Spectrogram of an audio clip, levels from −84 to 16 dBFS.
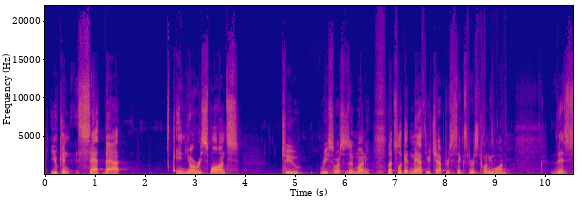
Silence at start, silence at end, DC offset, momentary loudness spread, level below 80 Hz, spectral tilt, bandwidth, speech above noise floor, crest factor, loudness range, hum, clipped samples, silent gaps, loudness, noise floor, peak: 0.1 s; 0 s; 0.5%; 9 LU; -64 dBFS; -4.5 dB/octave; over 20 kHz; 41 dB; 20 dB; 3 LU; none; under 0.1%; none; -19 LUFS; -60 dBFS; 0 dBFS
